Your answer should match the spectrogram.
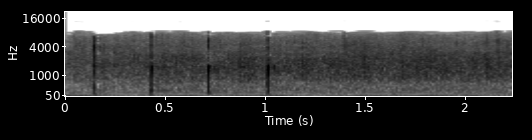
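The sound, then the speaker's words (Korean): Audience applause at a church vision worship service, welcoming three people from last year's discipleship training onto the stage; a steady wash of many hands clapping, with a few louder, sharp individual claps standing out in the first second before the clapping continues evenly. “나오, 나오실 때 이렇게 조금 넓으시니까 박수로 환영하겠습니다.”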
